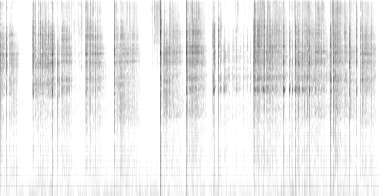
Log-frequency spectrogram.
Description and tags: Glass mancala pieces being dropped into a wooden board.
clatter, game, glass, mancala, wood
